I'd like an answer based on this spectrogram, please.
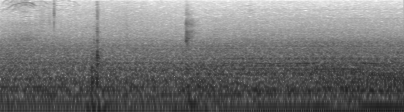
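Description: Camper van engine pulling under load as the all-wheel-drive van drives up out of a wet grassy slope, its low rumble growing louder about three seconds in. Two brief faint clicks about one and two seconds in.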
